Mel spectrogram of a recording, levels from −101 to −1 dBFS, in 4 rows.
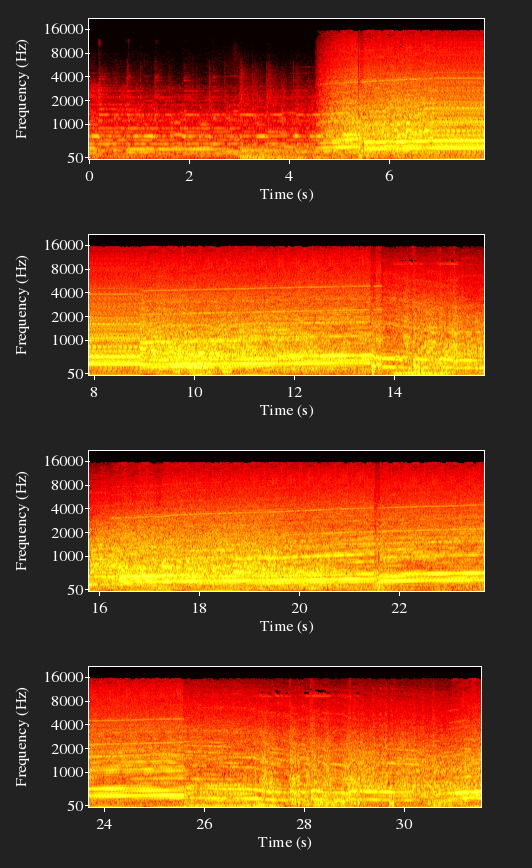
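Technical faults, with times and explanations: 7.05 to 8.92 s, broken-record loop: a fragment of about 103 ms plays 18 times back to back, each repeat identical, so the sound locks into a rapid repeating cycle for nearly two seconds before moving on, and whatever should have played there never arrives. This likely comes from a stalled player, encoder or stream resending its last held buffer. Exact repetition with no decay sets it apart from an echo, and the lack of any gap sets it apart from a dropout.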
